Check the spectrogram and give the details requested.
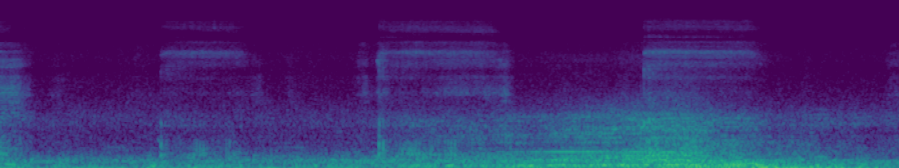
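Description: Steady, rhythmic low rumbling snores with each breath over constant room noise; habitual snoring in sleep.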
